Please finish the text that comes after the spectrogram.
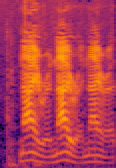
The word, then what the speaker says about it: Naira: Niara. Is that how you say it? Naira.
